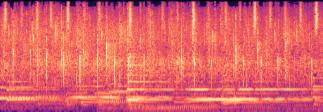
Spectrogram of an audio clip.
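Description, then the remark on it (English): A crowd claps steadily for several seconds after a prayer in Jesus' name, welcoming those who prayed to the family of God, dense and fairly loud, over sustained, mellow keyboard chords playing underneath. “Just give a hand clap, yeah?”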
